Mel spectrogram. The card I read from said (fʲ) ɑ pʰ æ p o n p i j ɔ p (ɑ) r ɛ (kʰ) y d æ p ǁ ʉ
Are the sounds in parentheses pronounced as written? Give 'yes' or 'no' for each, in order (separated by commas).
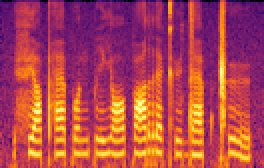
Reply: yes, yes, yes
